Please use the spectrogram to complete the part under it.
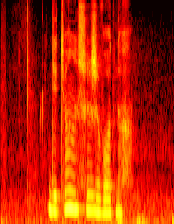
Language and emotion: Russian, neutral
